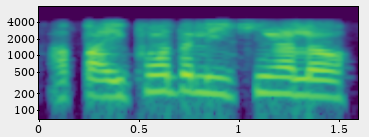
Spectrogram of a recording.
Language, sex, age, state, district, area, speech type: Malayalam, male, 18-30, Kerala, Wayanad, rural, conversation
